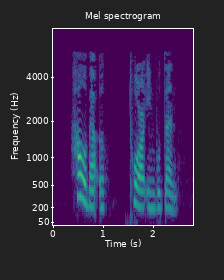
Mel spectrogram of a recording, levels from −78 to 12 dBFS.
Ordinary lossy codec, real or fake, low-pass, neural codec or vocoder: MP3, 24 kbps; fake; 7.2 kHz; codec, 16 kHz in and 24 kHz out, 0.4 kbps, LongCat-Audio-Codec, fine tuned four codebook decoder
